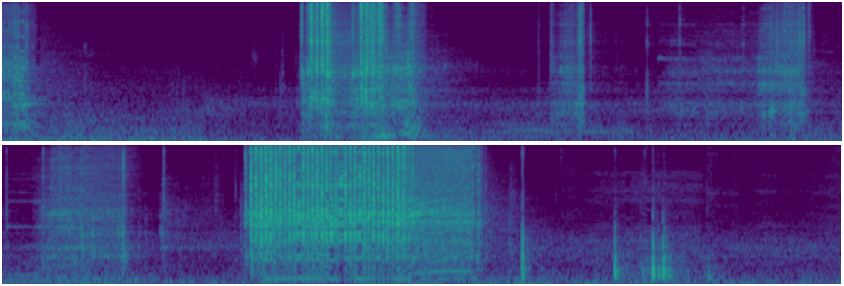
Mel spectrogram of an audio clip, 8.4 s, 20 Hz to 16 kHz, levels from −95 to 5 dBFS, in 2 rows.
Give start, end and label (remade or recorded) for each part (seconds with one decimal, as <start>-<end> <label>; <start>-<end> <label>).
0.0-1.2 recorded; 1.2-5.4 remade; 5.4-8.4 recorded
